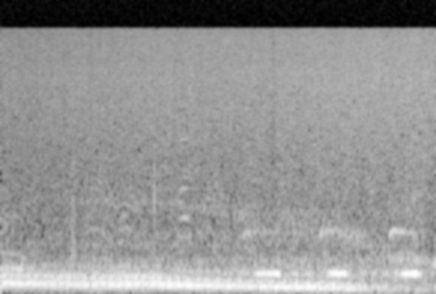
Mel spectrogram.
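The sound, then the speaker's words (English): A car engine hums steadily as the vehicle drives along toward the waterfront, a low continuous rumble that shifts slightly in pitch, with a few short hooting tones near the end. “Don't drive so fast, Brother Harry. We don't want to attract the police.”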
